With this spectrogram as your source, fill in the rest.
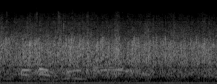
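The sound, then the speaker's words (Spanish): Church audience applause, dense and steady throughout with no clear breaks, with a faint voice underneath. “Si ese es el aplauso, dáselo mejor a tu padre.”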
